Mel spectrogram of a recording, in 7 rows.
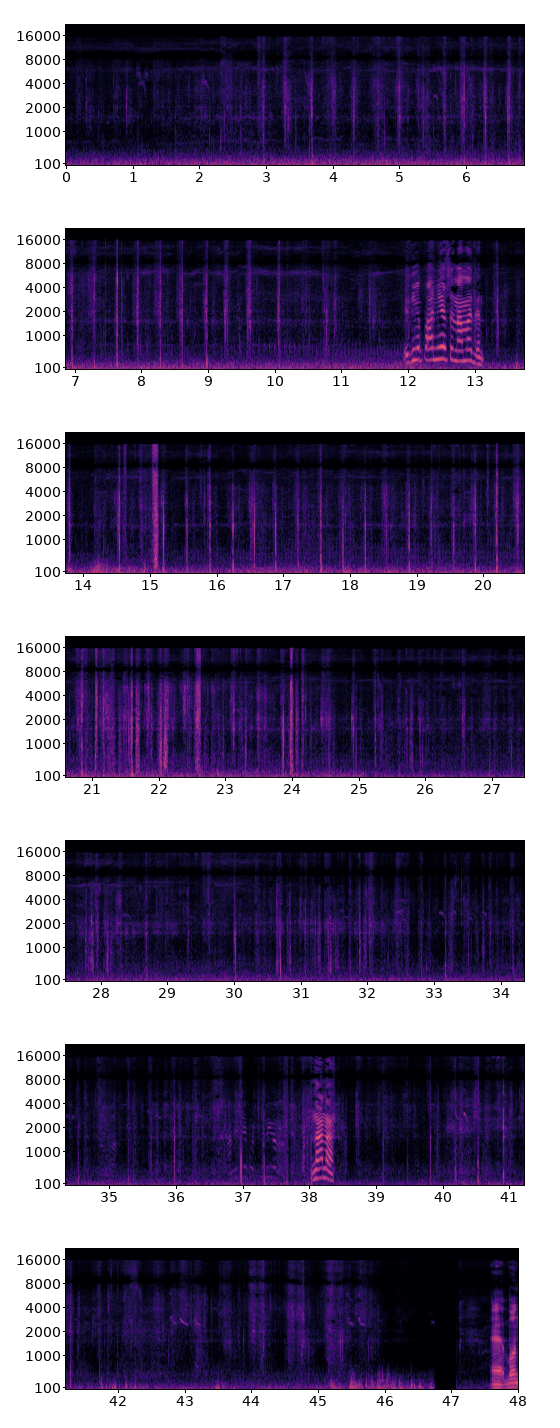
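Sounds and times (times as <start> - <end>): wind rumble on microphone: 0.0 - 25.7, 40.1 - 46.8
footsteps on sandy ground: 0.0 - 46.4
steady low rumble: 13.0 - 37.9.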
